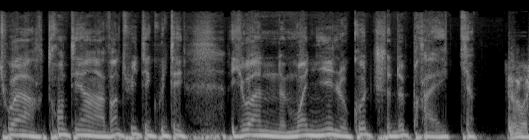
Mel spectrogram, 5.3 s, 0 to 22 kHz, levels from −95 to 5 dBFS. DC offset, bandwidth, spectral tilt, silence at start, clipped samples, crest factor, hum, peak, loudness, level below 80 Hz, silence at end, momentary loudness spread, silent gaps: under 0.1%; 16 kHz; -4 dB/octave; 0 s; under 0.1%; 12 dB; none; -20 dBFS; -32 LUFS; -44 dBFS; 0 s; 5 LU; none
